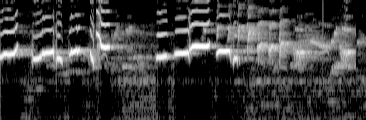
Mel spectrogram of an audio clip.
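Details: Oriental magpie-robin in full song, played to stimulate other magpie-robins: quick, bright whistled notes with rising and falling slurs, a short pause, then a scratchier, warbling run.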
